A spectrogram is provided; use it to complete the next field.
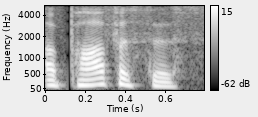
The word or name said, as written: apophysis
